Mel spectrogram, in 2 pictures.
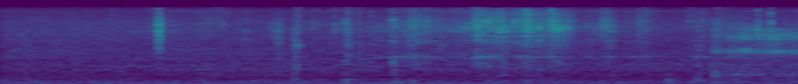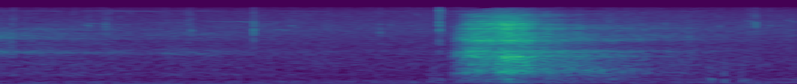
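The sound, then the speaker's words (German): A piece of wood is laid on a fire: faint scattered clicks and soft rustling, then one louder, brief scraping thud as the log settles, with quiet crackle afterward. “Ich leg grad noch ein Stück Holz auf mein Feuer.”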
